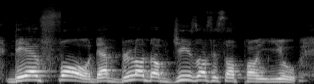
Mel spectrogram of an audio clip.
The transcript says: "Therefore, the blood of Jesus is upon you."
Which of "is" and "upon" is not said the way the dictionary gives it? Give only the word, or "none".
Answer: is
